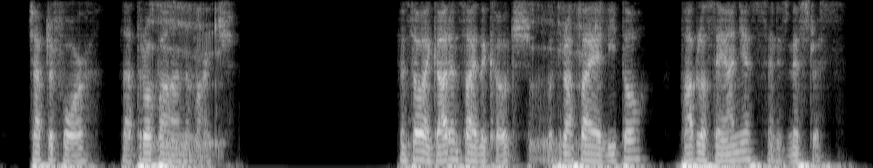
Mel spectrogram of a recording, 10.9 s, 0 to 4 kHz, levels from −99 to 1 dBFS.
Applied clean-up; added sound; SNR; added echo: neural mask model DeepFilterNet 3.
